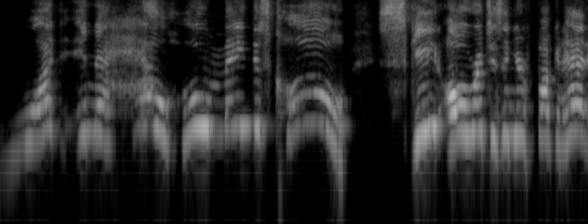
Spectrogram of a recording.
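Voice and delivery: high, slow, incredulous; high stunned disbelief; mock bewildered. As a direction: stretch out a baffled whine. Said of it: "I'm like".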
